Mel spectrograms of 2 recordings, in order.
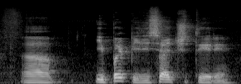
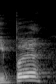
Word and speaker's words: IP54: С виду это обычный металлический щит со степенью защиты IP54. Ну, кстати, исправлюсь, а то в прошлом видео все говорил по привычке ИП. Давайте буду говорить правильно, коль вам это как бы слух режет. Там IP54.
